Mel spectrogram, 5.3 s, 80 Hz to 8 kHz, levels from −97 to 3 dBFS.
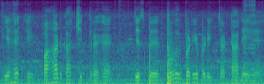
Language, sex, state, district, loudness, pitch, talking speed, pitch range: Hindi, male, Haryana, Jhajjar, -25 LUFS, 115 Hz, 135 wpm, 110-125 Hz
